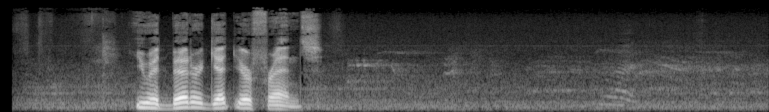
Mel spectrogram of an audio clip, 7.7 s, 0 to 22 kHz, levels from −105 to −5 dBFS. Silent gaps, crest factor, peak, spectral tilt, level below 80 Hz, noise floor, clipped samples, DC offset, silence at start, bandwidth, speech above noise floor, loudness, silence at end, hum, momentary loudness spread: none; 22 dB; -2 dBFS; -6 dB/octave; -74 dBFS; -54 dBFS; under 0.1%; under 0.1%; 1.35 s; 15.5 kHz; 34 dB; -20 LUFS; 4.5 s; none; 18 LU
